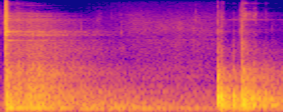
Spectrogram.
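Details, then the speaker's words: Hub bearing race driven in with a piece of pipe rather than a punch during llama-trailer drum brake rebuild: sharp hammer strikes, then blows ring with a firmer, solid note as the race seats fully in the hub. "You'll hear the sound change when it's all the way down."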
